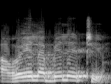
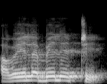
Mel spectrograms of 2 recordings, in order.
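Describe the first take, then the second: No difference in how they are said.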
